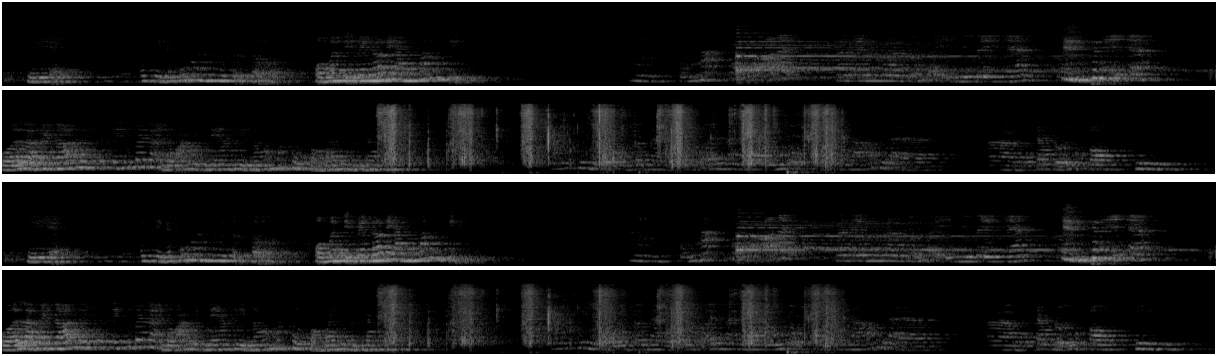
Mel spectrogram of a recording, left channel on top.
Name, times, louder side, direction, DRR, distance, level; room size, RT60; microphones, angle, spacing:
voice 1, 0.2-0.6 1.4-2.8 3.1-4.6 10.6-11.0 12.1-16.1, equal, 25° right, -3 dB, 2.2 m, -39 dB
voice 2, 1.0-1.4 6.3-7.9 8.3-10.3 10.5-11.5 12.8-13.1 17.6-21.4 22.0-23.8, right 1 dB, ahead, -8 dB, 1.8 m, -49 dB
sound 1, 7.3-11.9 12.2-12.6, right 1 dB, 65° left, 1.9 m, -50 dB
sound 2, 7.3-12.9, left 2 dB, 45° left, 3.8 m, -56 dB
sound 3, 15.9-20.6, left 5 dB, 20° left, 0.4 m, -38 dB
10.5 x 10.0 x 3.5 m, 1.2 s
head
